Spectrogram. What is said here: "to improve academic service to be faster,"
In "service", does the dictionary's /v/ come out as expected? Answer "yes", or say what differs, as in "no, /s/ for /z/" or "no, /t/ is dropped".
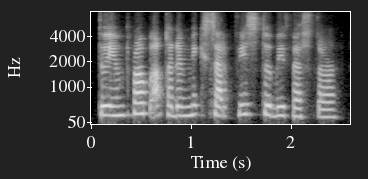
no, /f/ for /v/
